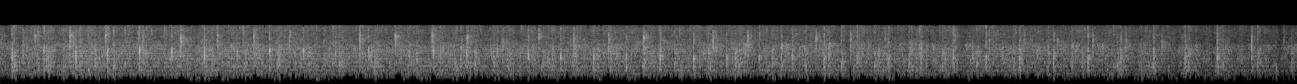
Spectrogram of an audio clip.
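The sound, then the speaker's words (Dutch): Council members and attendees applaud steadily for about thirteen seconds, a dense, even patter of many hands clapping at once, with no voices breaking through. “En ik denk eerlijk gezegd dat ik aan u, dames en heren, leden van de Raad en aanwezigen niets te veel vraag om met een applaus nog eens uit te drukken hoe wezenlijk belangrijk wij die rol hebben gevonden.”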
